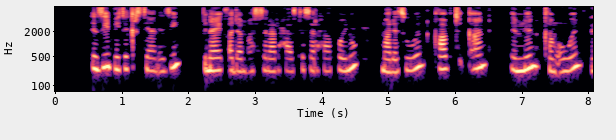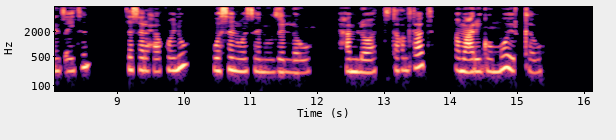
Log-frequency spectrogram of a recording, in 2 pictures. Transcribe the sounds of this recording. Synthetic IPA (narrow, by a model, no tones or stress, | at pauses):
ʔɨzibe̞t̪ʰɐkɾɨst̪ʰijanʔɨzi | b̥ɨnajkʼɐd̪amasːɐɾaɾħazɨt̪ʰɐsɐɾħakʰo̞jnu | malɐt̪ʰɨwʊnkʰaβt͡ʃʼɨkʼːan | ʔɨmnɨnkʰɐmʔɨwːʊnʕɨnt͡sʼɐjt̪ʰɨn | zɨt̪ʰɐsɐɾħakʰo̞jnu | wɔsɐnwɔsɐnuzɐlːɐwu | ħamlɐwat̪ʰːɐxlɨt̪ʰat̪ | ʔamaʕɾiɡomːo̞jɪɾɨkʰːɐβu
